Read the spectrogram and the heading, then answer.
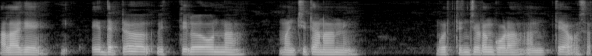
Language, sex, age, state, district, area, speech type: Telugu, male, 60+, Andhra Pradesh, West Godavari, rural, spontaneous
